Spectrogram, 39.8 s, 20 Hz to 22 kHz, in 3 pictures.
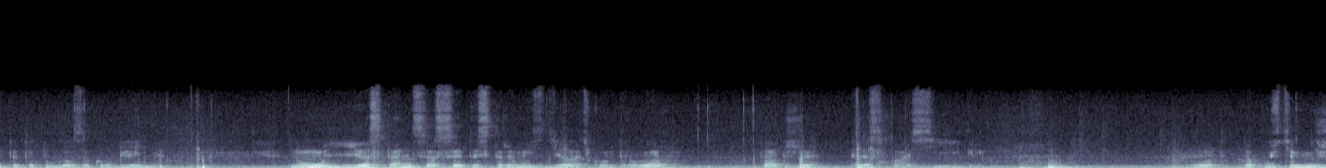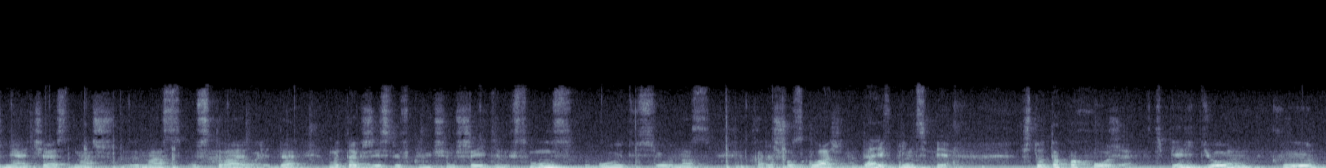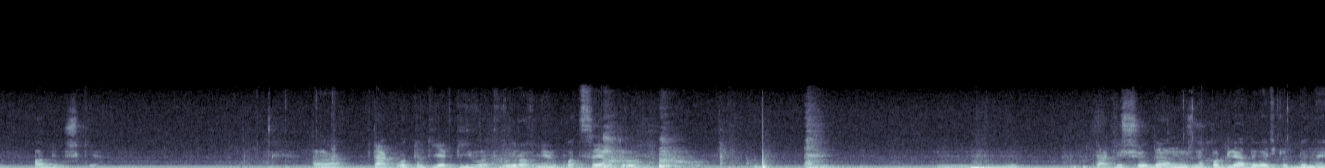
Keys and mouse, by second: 5.5 ctrl+r, 8.6 s, 14.1 Tab, 18.1 click, 18.6-19.7 middle drag, 19.7 click, 19.7 KP_1, 28.6-37.3 drag.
